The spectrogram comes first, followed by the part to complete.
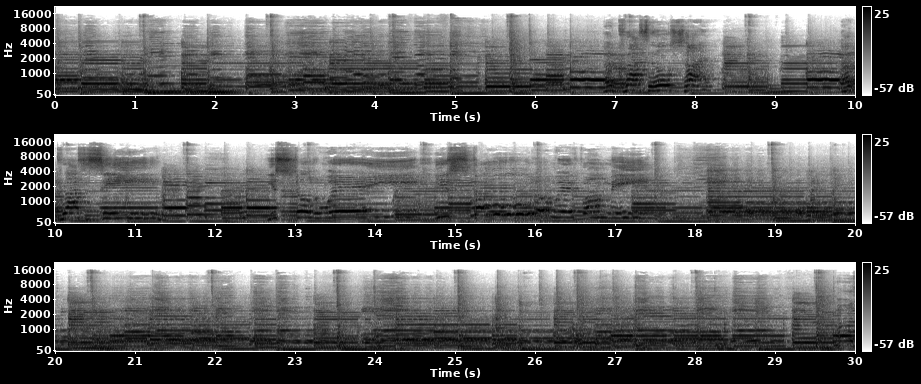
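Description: Live hill country blues on guitar and drum kit: a repeating guitar riff over a steady drum beat. Around the middle a lead line wavers and bends in pitch.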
